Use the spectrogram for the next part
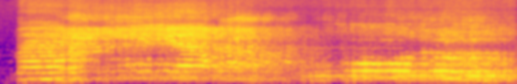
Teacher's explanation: nun mati ini dibacanya harus dimasukkan ke dalam iya. Dalam artian nun matinya tidak dianggap karena dimasukkan ke dalam huruf iya. Dan harus, kalau ini harus dibacanya disertai dengan gunnah atau berdengung. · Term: idgham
